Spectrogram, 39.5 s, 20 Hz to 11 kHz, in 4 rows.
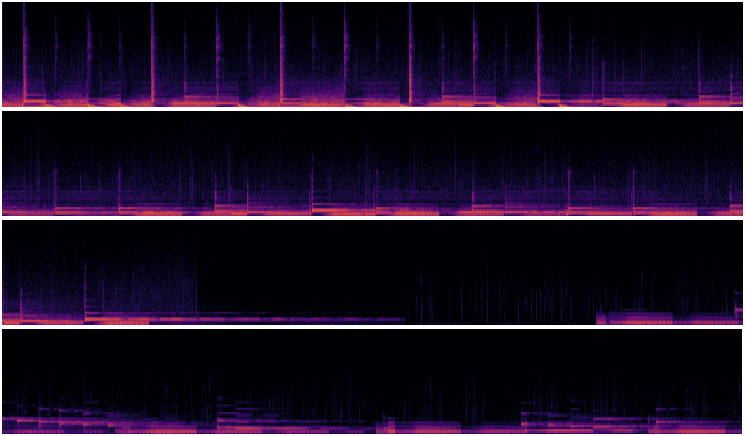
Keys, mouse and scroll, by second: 0.0 right click, 0.3 scroll up 1, 0.6-6.9 drag, 7.1 scroll down 1, 7.2-8.1 scroll up 1, 9.4 click, 9.6 right click, 9.8 scroll down 1, 10.0 scroll up 1, 10.0 right click, 10.8 scroll down 1, 10.8-11.7 scroll up 3, 10.9 right click, 11.3 right click, 11.7 click, 12.7 scroll down 1, 12.8 scroll up 1, 13.2 click, 13.9 right click, 14.4 click, 14.6 scroll down 1, 14.7-15.1 scroll up 1, 15.1 right click, 15.6 click, 18.7 right click, 20.4 scroll up 1, 20.6 click, 22.4 right click, 22.9 click, 23.1 right click, 23.6 click, 23.7 right click, 24.0 scroll down 1, 24.1 scroll up 1, 24.2 right click, 24.9-25.4 scroll up 1, 25.9 click, 26.6 right click, 27.3 scroll down 1, 27.4 scroll up 1, 27.5 right click, 28.8 scroll down 1, 28.9 scroll up 1, 29.0 right click, 29.4 scroll down 1, 29.5 scroll up 1, 29.7 right click, 30.3 click, 30.5 scroll down 1, 30.9 scroll up 1, 31.2 click, 32.6-33.1 scroll up 1, 33.1 click, 33.2-34.3 scroll down 1, 34.3 click, 34.7 right click, 35.2 click, 35.4 right click, 35.9 scroll up 1, 36.1-37.9 right drag, 38.6 click, 38.8 scroll down 1, 38.9-39.5 scroll up 1.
